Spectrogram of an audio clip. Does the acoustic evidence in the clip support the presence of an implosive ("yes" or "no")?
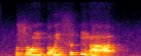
yes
